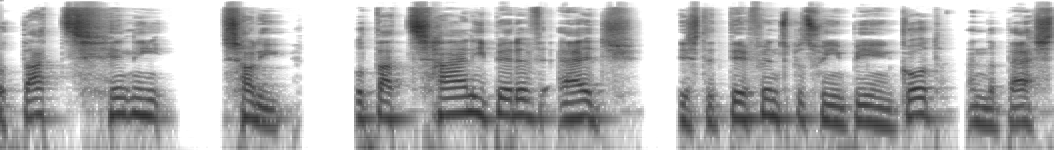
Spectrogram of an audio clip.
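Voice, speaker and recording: At a fairly slow pace, a somewhat breathy voice speaks with very even loudness and ordinary pitch variation. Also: man, fairly high pitch for a man. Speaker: gaming streamer. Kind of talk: live stream commentary. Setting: live stream.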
